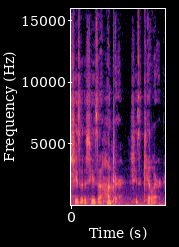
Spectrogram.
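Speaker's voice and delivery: whispered, menacing hush; dramatic whisper. Real, not acted. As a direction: breathe it like a secret threat. Dramatic hushed praise of hunter cat.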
